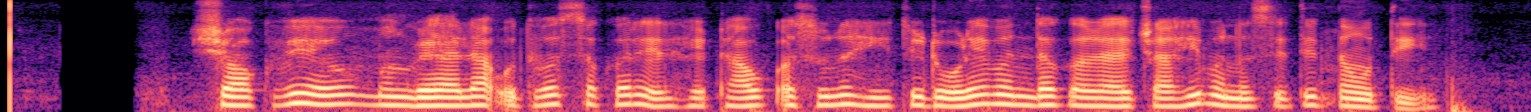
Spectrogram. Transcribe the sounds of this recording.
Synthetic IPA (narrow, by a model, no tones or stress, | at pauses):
ɕɔkʋeʋm̤əŋɡɭjalaʔṵt̪ʋəsəkəɾelɦeʈʰaukə̰suːnaɦit̪iːɖoɭebənd̪ʱəkəɾajt͡ɕaɦiːʋənəst̪ʰit̪iːt̪nəʋt̪ḭː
